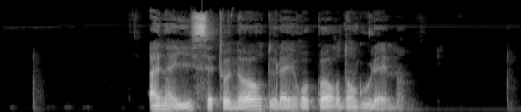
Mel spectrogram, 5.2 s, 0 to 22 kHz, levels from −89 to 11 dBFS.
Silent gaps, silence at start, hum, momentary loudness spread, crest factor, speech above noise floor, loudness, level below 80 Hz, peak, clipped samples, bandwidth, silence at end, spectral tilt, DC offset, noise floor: none; 1.5 s; none; 8 LU; 20 dB; 59 dB; -17 LUFS; -56 dBFS; 0 dBFS; under 0.1%; 15.5 kHz; 1.2 s; -5 dB/octave; under 0.1%; -76 dBFS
